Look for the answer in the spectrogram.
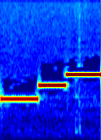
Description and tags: More 'special information tones' or SITs you hear when a call has failed. It consists of three tones with rising frequency.
telephone, phone, special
